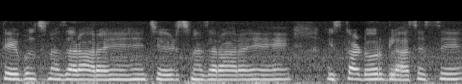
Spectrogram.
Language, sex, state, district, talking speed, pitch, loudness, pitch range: Hindi, female, Telangana, Hyderabad, 180 wpm, 230 Hz, -12 LUFS, 225-245 Hz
